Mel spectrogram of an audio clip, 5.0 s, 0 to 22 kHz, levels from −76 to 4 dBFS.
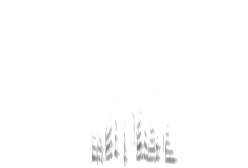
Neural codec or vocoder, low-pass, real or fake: codec, 24 kHz, 3.1 kbps, DualCodec; 3.6 kHz; fake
